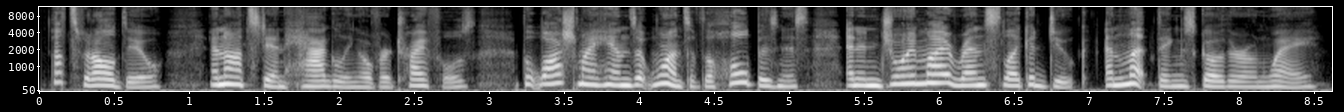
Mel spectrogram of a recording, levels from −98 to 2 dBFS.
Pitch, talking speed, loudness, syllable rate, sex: 240 Hz, 235 wpm, -17 LUFS, 5.5 syllables/s, female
